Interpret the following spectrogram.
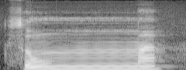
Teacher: G'unali tashdidli mim deganim. Tasdidli mim g'unna qilamiz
